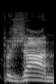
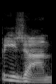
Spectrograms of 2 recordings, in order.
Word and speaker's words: Bijan: Pronounced Bijan, not Bijan.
